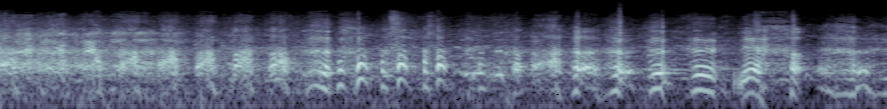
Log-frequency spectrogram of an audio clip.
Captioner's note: laugh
